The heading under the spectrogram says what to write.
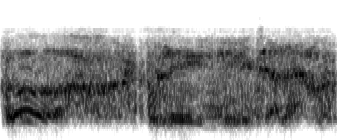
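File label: Hungarian damaged aa mood low, speech; War Thunder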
